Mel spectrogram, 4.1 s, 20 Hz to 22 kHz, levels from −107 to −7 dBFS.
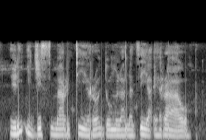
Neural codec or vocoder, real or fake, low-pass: none; real; 7.2 kHz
